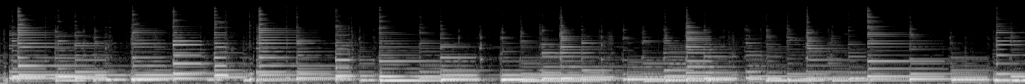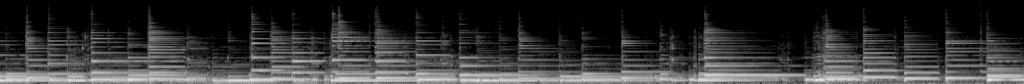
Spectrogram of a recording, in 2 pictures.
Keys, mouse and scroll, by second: 7.3-8.7 drag, 11.4 click, 14.3 click, 18.5 click, 19.6 click.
